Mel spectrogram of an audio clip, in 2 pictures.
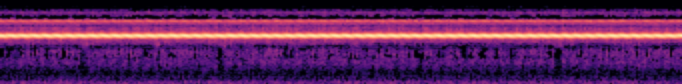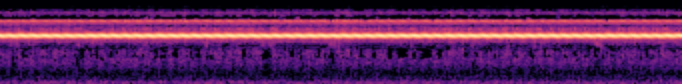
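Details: Continuous high, ringing cricket chirping holds the same pitch and level without pause, over a faint low background hum. No other animals or voices are heard.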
